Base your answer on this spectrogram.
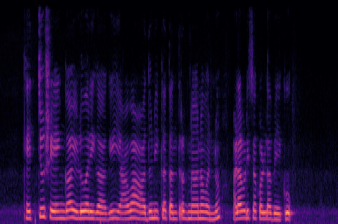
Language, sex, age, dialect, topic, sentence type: Kannada, female, 25-30, Central, agriculture, question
